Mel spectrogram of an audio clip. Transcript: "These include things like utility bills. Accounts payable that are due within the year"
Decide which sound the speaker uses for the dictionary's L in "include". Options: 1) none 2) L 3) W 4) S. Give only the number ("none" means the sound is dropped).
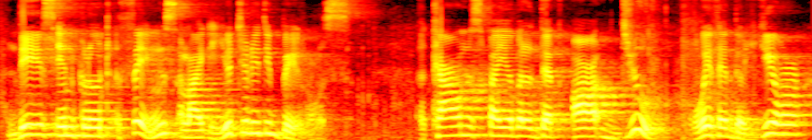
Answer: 2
